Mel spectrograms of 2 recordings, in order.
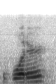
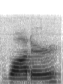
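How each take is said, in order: First: "water" with a U-like first vowel, as in "wooder"; Eastern Pennsylvania "water". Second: "water" said with a D-like middle sound; Central Pennsylvania "water". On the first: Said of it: "with, like, a U instead of an A". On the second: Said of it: "I pronounce it with a D". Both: Shown as a demonstration.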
